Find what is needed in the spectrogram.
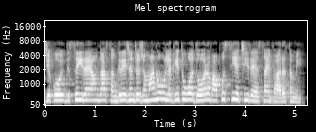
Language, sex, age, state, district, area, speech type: Sindhi, female, 30-45, Gujarat, Surat, urban, spontaneous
